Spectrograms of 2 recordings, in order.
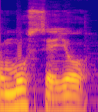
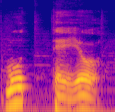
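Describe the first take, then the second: First: The middle consonant is an S sound. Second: The middle consonant is a T sound. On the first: The speaker calls it wrong. "hindi siya museo" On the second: The speaker calls it right.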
